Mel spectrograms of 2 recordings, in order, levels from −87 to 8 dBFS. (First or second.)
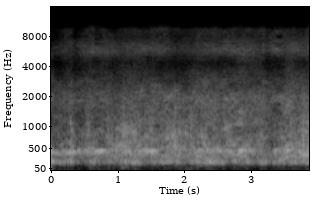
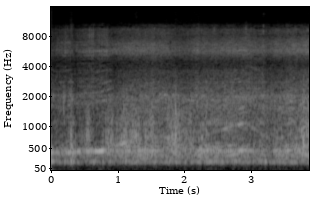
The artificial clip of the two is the first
